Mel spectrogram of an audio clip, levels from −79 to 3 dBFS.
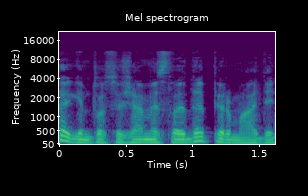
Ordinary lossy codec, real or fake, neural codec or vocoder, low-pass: AAC, 48 kbps; real; none; 10.8 kHz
